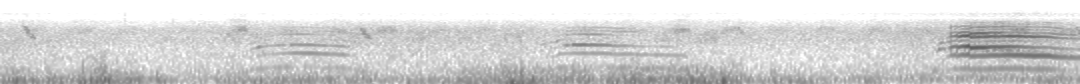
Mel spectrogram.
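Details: Small tortoiseshell stray cat being petted in a parking lot in Japan one morning, giving three short rising-then-falling meows, the last louder and fuller, over low rustling background noise.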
